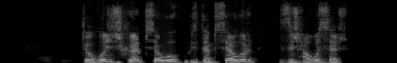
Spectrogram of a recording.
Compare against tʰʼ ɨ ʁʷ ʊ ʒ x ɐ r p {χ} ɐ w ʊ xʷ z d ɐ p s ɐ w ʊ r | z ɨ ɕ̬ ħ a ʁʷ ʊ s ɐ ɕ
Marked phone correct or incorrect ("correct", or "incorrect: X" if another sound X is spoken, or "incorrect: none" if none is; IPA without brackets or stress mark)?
incorrect: s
